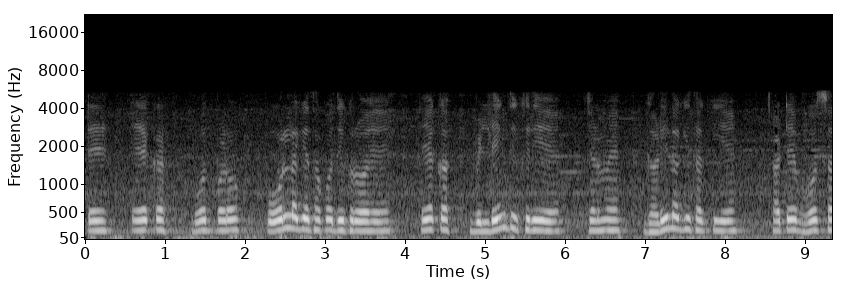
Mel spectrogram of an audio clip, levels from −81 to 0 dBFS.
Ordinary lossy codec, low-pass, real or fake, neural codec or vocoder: AAC, 32 kbps; 5.4 kHz; real; none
